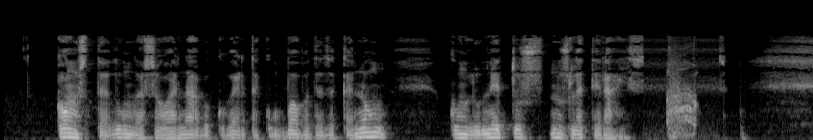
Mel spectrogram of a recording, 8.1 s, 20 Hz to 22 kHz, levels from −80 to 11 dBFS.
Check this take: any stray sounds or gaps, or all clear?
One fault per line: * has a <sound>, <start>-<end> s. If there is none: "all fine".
* has a cough, 6.6-7.0 s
